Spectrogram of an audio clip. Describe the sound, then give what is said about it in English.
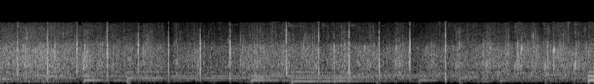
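An audience at a morning church service applauds steadily to thank the speakers, a dense wash of many hands clapping at once, sustained, with a faint hum or organ-like tone running underneath. “Would you join me in thanking these folks for speaking with us this morning?”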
